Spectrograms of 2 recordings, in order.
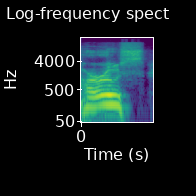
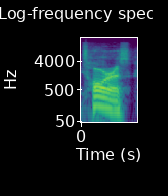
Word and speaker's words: Horace: Again, it's not Horus. It's Horace. We were taught by Selena how to say it.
